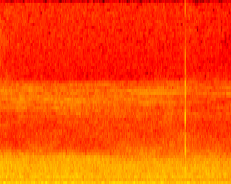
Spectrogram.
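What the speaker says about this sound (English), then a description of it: "That plane's not actually far away" A steady, fairly loud low rumble and airy roar from a nearby airplane flying overhead continues unbroken, with no talking.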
